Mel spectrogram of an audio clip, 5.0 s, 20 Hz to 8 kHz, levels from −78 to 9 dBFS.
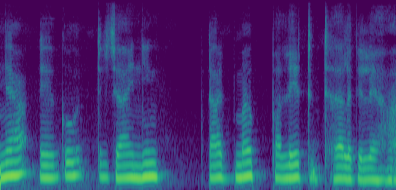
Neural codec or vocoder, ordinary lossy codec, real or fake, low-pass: codec, 16 kHz, 0.8 kbps, ZipCodec; none; fake; none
